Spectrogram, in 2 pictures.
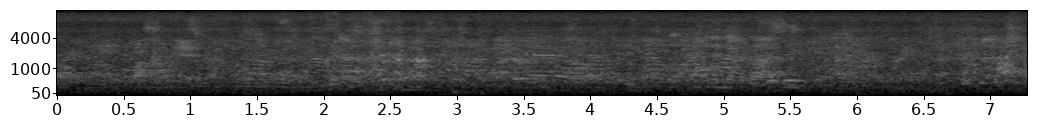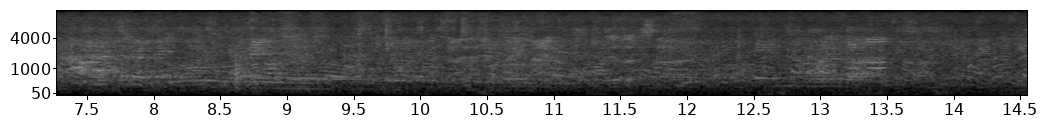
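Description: Several adults talk calmly outdoors.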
